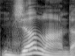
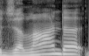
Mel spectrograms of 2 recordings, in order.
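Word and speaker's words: Jolanda: In February of 1994, 26year-old Jalanda, I'm assuming we got we're going to pronounce the J. It's J O L A N D A. So, Jalanda Jones was killed in Pine Bluff, Arkansas.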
